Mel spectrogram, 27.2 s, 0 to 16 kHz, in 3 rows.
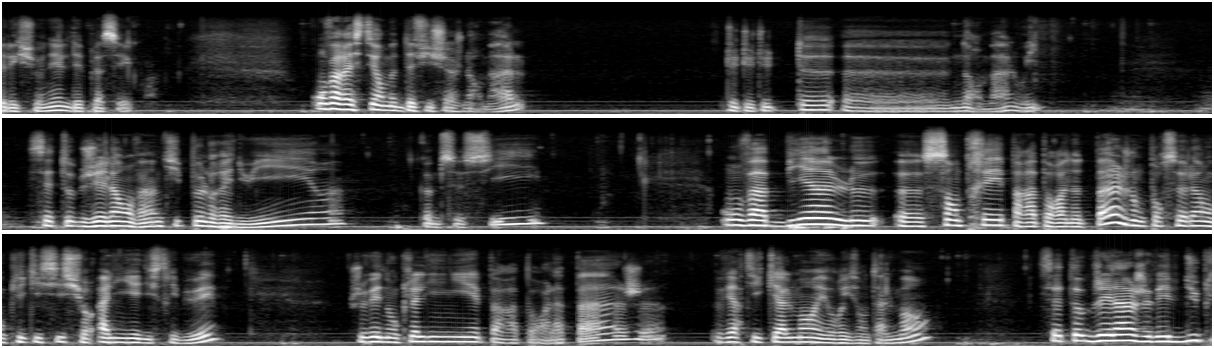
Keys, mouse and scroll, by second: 1.0 click, 1.2 middle click, 2.4 click, 7.2 click, 8.2 click, 8.7 click, 9.6 middle click, 10.9-12.2 ctrl+drag, 12.5-13.8 ctrl+drag, 14.0 click, 15.2 shift+click, 19.0 click, 20.3 click, 20.9-22.7 drag, 23.6 click, 24.2 click, 24.8 click, 25.4 click, 26.4 middle click.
